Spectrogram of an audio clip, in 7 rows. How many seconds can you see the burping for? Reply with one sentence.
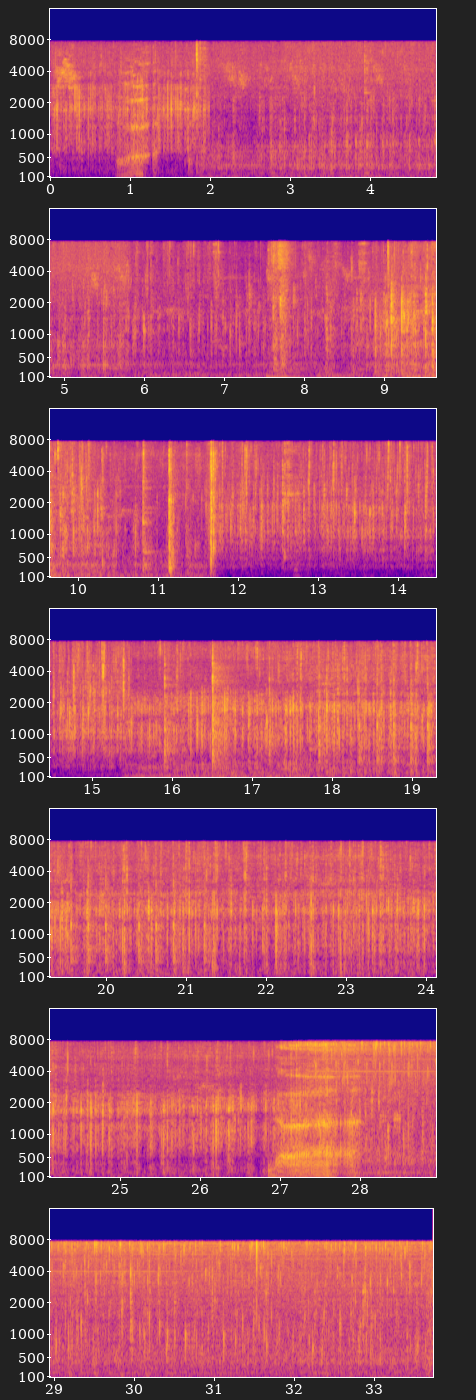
The burping can be heard for 3 seconds in total.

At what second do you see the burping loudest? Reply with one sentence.
The volume of the burping peaks at 27 seconds.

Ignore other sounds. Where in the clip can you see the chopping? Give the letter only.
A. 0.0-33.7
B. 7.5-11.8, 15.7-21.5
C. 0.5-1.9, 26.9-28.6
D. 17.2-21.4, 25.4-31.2
B.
